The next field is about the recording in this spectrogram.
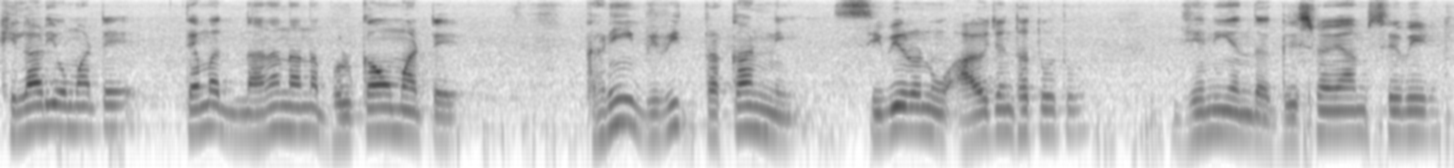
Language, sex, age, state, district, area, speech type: Gujarati, male, 30-45, Gujarat, Narmada, urban, spontaneous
